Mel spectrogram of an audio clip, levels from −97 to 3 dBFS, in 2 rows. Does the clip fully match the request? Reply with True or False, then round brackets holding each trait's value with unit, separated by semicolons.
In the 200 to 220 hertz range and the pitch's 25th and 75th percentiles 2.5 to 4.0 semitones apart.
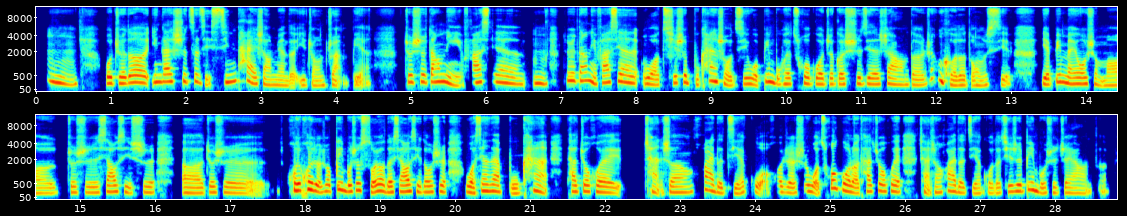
False (205 Hz; 4.7 semitones)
